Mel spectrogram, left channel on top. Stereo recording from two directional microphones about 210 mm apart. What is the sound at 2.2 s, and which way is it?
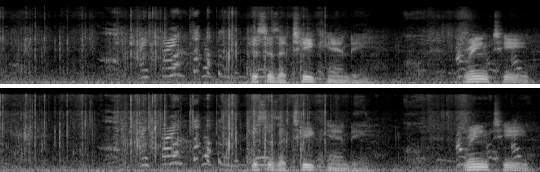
Crumpling, 20° right (ahead or behind).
